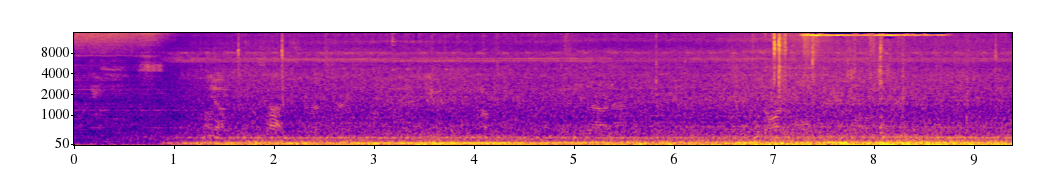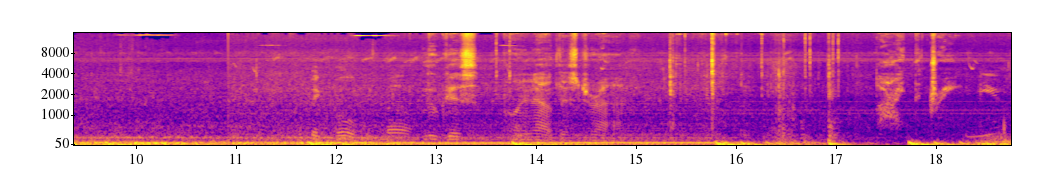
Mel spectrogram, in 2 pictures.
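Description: Safari vehicle's engine and rumble as it drives along, steady throughout, with a brief drop shortly before the end.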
